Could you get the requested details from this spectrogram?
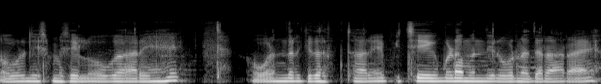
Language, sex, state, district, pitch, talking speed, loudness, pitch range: Hindi, male, Uttar Pradesh, Muzaffarnagar, 140 Hz, 200 wpm, -15 LUFS, 135-145 Hz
